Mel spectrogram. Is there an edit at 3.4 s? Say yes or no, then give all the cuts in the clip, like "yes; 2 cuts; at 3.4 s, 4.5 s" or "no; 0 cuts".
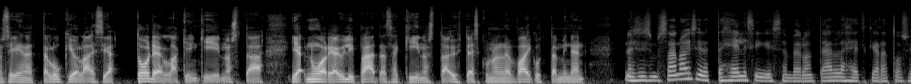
no; 1 cut; at 6.1 s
